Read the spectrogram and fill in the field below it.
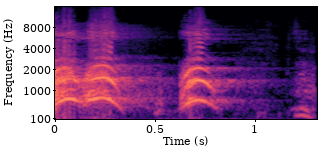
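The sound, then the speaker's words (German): A person imitates a big dog with a quick pair of loud barks, a short pause, then another strong bark and a softer low final woof. No other talking. “Noch mal Schnaps und noch etwas lauterer bellen muss ich da.”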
